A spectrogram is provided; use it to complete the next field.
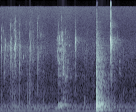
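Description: Soft liquid sounds: small wet clicks and slurps, then a louder gulping swallow near the end, as someone takes a sip of water. No one speaks.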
